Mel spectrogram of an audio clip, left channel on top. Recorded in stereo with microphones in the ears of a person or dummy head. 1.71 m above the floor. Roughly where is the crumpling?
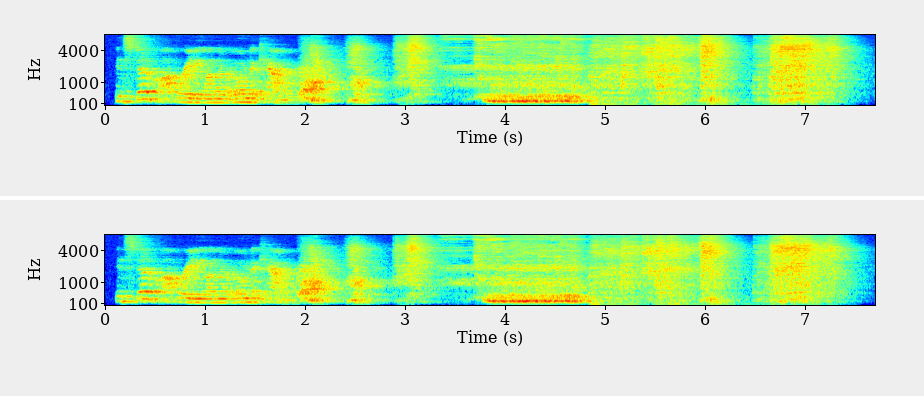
Centre.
